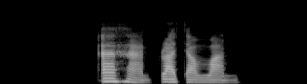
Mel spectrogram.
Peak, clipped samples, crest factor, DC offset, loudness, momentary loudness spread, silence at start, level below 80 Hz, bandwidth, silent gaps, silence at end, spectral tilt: -2 dBFS; under 0.1%; 24 dB; under 0.1%; -23 LUFS; 5 LU; 1 s; -62 dBFS; 7.6 kHz; none; 0.7 s; -7.5 dB/octave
